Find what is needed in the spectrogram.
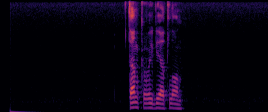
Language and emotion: Russian, neutral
